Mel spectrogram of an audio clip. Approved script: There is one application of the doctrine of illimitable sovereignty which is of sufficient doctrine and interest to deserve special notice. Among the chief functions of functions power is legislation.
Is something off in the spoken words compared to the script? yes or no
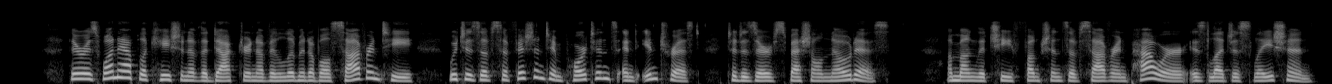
yes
